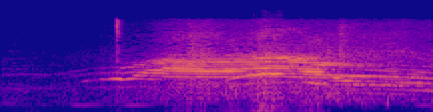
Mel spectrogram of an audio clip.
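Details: Two pet cats brawling in front of a house in the middle of the night; a loud, drawn-out wavering yowl swells and holds, rich in harmonics, after a sharp click.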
